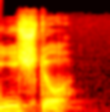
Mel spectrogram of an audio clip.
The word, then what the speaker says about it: ничто: Не затруднит ли вашего гостя объяснить разницу между словами «нечто» – ударение на первый слог – и «ничто» – ударение на второй слог?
